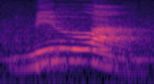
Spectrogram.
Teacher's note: cara membaca idgham bilagunnah huruf nun nya hilang masuk ke dalam huruf bilagunnah tadi tetapi tidak disertai dengan dengung contohnya tulisannya Min ladunka dibaca Mila tidak mi ulah Tapi Mi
